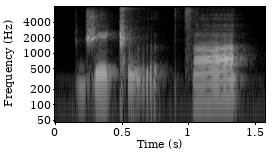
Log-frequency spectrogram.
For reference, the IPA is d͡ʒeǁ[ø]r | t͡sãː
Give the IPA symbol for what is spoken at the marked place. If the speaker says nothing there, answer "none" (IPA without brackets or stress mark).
u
